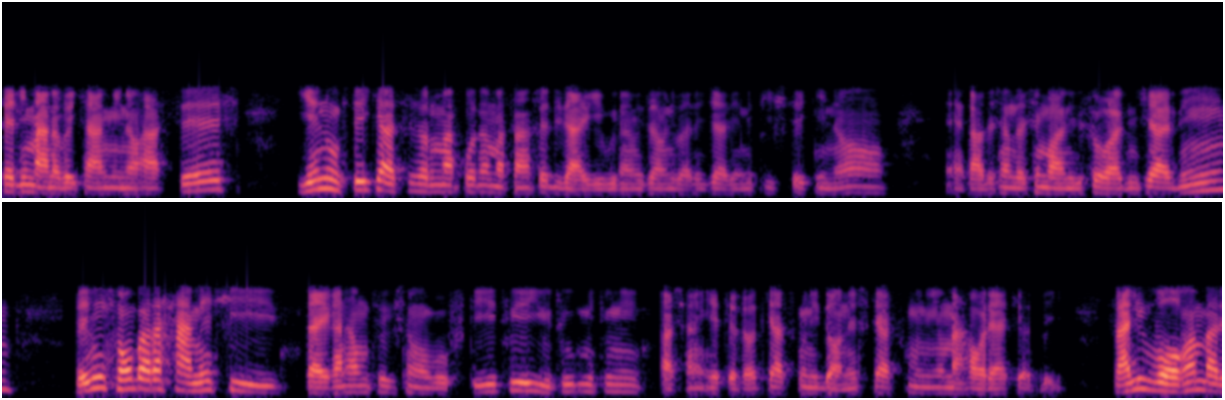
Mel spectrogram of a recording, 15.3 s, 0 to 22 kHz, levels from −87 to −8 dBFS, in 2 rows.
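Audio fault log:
Throughout: iLBC codec. The speech sounds boxed-in and faintly rough and synthetic, with nothing above about 3.6 kHz and little below 200 Hz. This fits a narrowband telephone codec coding each 20 ms frame on its own, at around 15 kbps, so the damage is plainly audible.
0.08 to 9.53 s: periodic USB or driver dropouts. Evenly spaced ticks recur about every 64 ms, roughly 150 of them, audible only under signal. Each time a blocked bus or driver skips a tiny sliver of audio, well under a millisecond, leaving a click at the join.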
